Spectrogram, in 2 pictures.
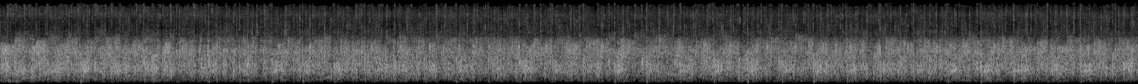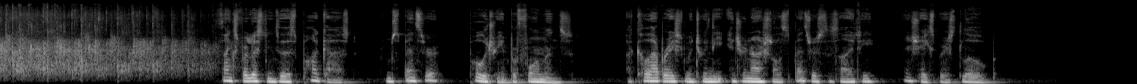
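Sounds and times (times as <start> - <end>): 
audience applause at a poetry roundtable at Shakespeare's Globe: 0.0 - 13.6
speech: 13.6 - 21.4.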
